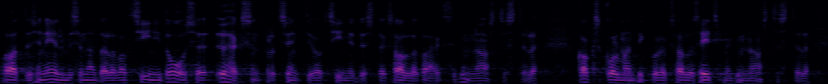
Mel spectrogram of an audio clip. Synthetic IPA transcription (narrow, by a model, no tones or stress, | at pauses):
vɑːt̪ːˑɑsine̞ːlmisenæd̪̥ɑlɑvɑkt̪siːnit̪o̞ːseyɦe̞ksɑnd̪̚pro̞t̪se̞nʲt̪ːˑivɑk̚t̪siːnid̪̥e̞st̪ˑlæksɑlːɑkɑɦe̞ksɑkymneɑːst̪ɑ̥st̪e̞le̞ | kɑksko̞lmɑnd̪̥ikːˑole̞ksɑlːɑse̞jt̪smekymneɑːst̪ɑ̥st̪e̞le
